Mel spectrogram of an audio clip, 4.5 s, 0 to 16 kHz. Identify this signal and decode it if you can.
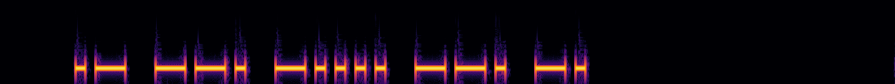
Morse code, heard as a keyed tone, about 23 wpm, 700 Hz. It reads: AG6GN
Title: Speed Racing - USA 2x2 Call Signs 20wpm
